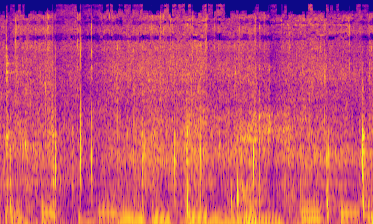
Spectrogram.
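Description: Two eggs are quickly stirred into chanterelle mushrooms in a pan for an omelet. A continuous frying sizzle is broken by short scraping clicks of the utensil, and a faint tonal hum runs underneath.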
